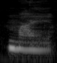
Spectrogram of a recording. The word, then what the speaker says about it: meg: We make the J sound in jeg, deg, meg.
